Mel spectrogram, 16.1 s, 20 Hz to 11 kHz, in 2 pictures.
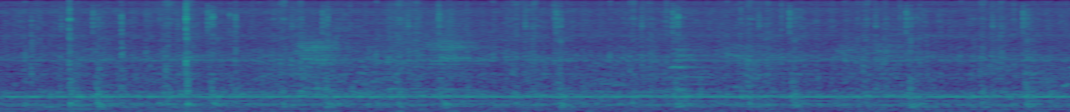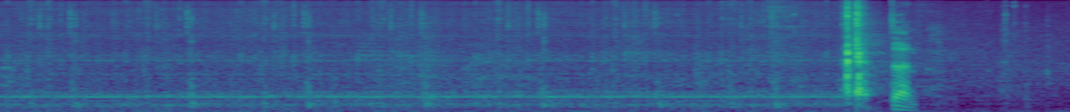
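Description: Sailrite Ultrafeed LSZ-1 walking-foot sewing machine driven by the WorkerB Power Pack motor with the Monster II balance wheel, running at its slowest dial setting with the pedal fully down. It makes a steady motor hum while the needle sews about one stitch a second through four layers of Sunbrella marine fabric. It stops near the end.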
